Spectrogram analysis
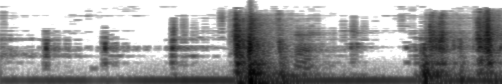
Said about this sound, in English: I will close the door.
